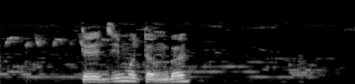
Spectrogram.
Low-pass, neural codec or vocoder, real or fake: 7.2 kHz; none; real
